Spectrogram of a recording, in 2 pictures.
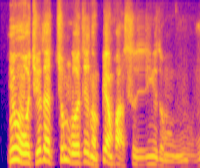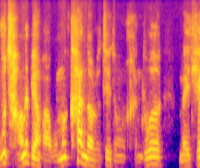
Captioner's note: speaking in foreign language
